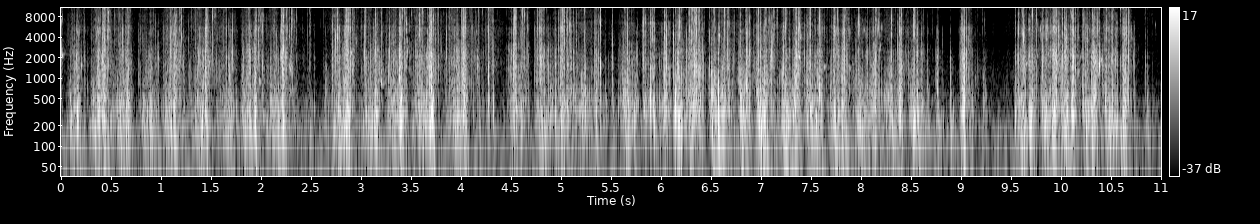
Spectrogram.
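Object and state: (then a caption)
Plastic bag filled with water. A small clear plastic bag filled with water is held in front of a microphone and squeezed and crinkled by the fingertips while the water sloshes inside. Dense, bright crackling and crinkling runs almost continuously, with a short quieter dip before it resumes at full level.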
